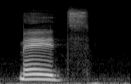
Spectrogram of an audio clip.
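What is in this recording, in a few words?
"maids", US English; pronunciations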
